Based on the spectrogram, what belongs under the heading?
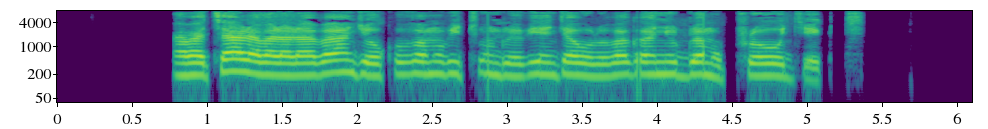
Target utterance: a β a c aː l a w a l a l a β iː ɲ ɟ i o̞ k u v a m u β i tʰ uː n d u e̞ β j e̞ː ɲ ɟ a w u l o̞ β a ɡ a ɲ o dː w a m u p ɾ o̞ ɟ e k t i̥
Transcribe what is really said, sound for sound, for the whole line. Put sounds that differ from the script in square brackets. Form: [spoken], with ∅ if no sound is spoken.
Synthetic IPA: a β a c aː l a [β] a l a l a β [aː] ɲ ɟ i o̞ k u v a m u β i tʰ uː n d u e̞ β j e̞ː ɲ ɟ a w u l o̞ β a ɡ a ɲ [u] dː w a m u p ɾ o̞ ɟ e k t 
